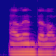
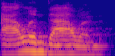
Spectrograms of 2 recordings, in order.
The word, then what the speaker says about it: Alain Delon: Alain Delon. But I can't not pronounce that shit not in French because it's fucking... Alain Delon. Alright, man. Alain Delon or whatever you pronounce Alan Dallin.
